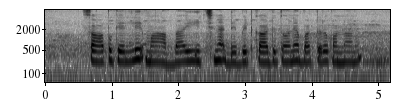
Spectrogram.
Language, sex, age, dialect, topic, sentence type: Telugu, female, 60-100, Utterandhra, banking, statement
